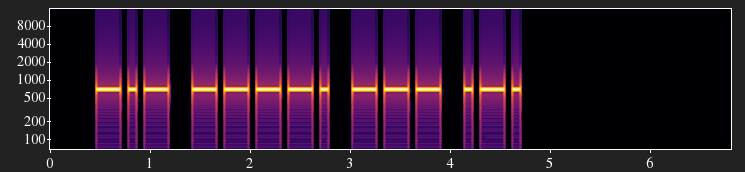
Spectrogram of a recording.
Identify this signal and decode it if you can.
Morse code, heard as a keyed tone, about 15 wpm, 700 Hz. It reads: K9OR
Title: Call Signs Repeated 2x - 15wpm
